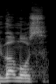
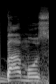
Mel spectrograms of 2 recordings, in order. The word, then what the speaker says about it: Vamos: Ils ont dit Vamos. Oh les bâtards. Et ça se prononce Bamos. Le V ça se prononce comme un B.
